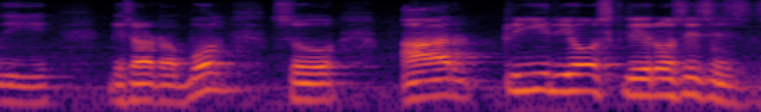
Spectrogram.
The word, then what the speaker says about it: Arteriosclerosis: Arteriosclerosis is the correct pronunciation.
